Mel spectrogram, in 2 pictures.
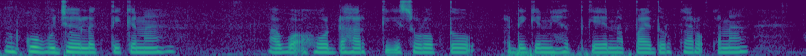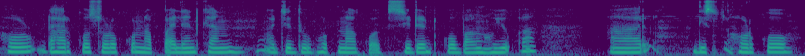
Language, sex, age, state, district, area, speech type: Santali, female, 45-60, Jharkhand, East Singhbhum, rural, spontaneous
